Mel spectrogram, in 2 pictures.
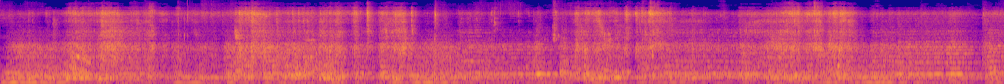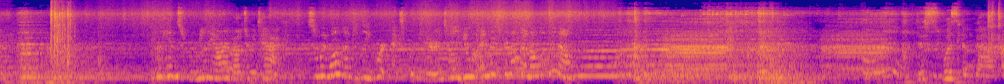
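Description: Television show soundtrack: background music throughout, with voices over it from about halfway through.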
